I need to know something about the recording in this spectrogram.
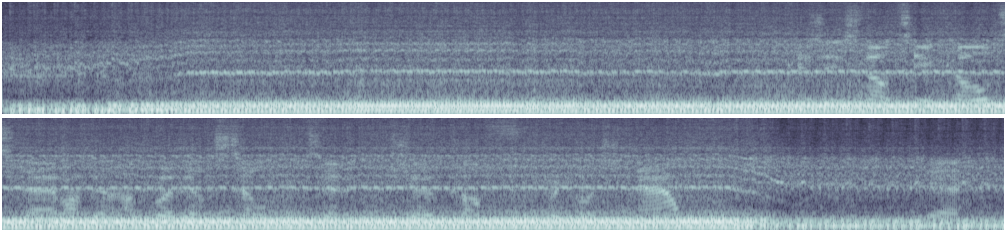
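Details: Bike cold-started on full choke: smooth, even burble that holds steady with no misses or knocks, then shuts off; a healthy idle.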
